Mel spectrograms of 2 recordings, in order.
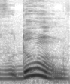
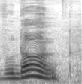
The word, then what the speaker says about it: vodun: Europeans use for them they use vodun vodon that's how they say it over there so you can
